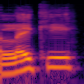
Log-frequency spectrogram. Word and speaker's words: Lekki: of october that is four days after the lakey i believe that's how you pronounce it l-e-k-k-i uh booth where uh state-sponsored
